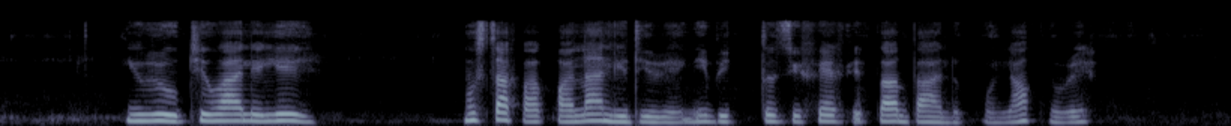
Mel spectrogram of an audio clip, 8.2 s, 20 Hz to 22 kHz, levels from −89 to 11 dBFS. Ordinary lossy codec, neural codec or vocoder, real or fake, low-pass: none; codec, 24 kHz, 1 kbps, SNAC; fake; 10.8 kHz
